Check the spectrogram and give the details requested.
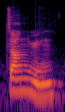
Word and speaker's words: Zhang Yun: Zhang Yun. Zan Yun. That's what I said. So is like ZH, is that pronounced like Zan? Yeah, Zan? pretty close.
